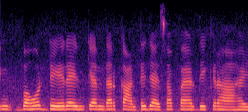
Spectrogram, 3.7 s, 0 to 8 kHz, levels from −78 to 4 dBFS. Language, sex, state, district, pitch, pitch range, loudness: Hindi, female, Bihar, West Champaran, 225 Hz, 215-230 Hz, -15 LUFS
